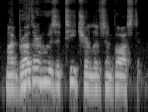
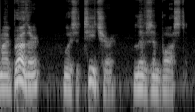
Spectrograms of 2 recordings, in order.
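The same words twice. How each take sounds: First: It flows on without pauses around the clause. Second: It has pauses before and after the clause.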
